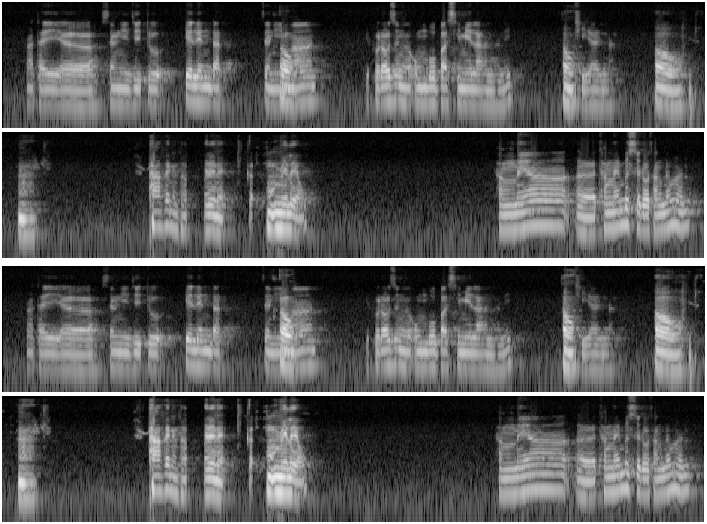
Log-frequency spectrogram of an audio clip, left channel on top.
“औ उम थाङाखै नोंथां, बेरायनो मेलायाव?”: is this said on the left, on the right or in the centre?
Right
